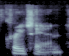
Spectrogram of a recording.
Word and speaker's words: Chretien: And the way things are pronounced, like for example, my stepmom, her last name is Crechan, but it's spelled Chretien, right?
